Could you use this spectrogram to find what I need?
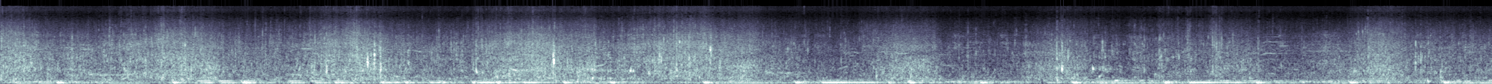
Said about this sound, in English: at the beautiful sunset, just listening to the waves crash for a while, and I decided to record it because I knew that I wanted to share it with you at Viva Porú, el ungüento para el alma. So yeah, here goes a little snippet of Lago Titicaca for you.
